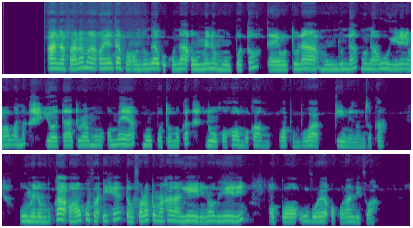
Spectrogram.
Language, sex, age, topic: Oshiwambo, female, 18-24, agriculture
